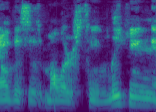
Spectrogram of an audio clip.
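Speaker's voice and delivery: plain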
